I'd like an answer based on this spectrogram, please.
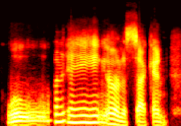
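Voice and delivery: high-pitched mock alarm; retold startled interruption. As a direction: act out halting someone mid-conversation. Dreamer interrupting his grandfather.

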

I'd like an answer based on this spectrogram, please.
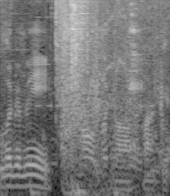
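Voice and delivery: normal talking voice

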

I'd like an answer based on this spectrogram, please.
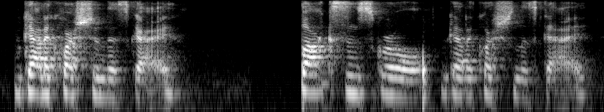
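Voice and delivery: normal talking voice

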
